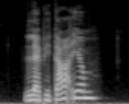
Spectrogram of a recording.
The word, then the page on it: lapidarium: [ lapiˈdɑˀjɔm ]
